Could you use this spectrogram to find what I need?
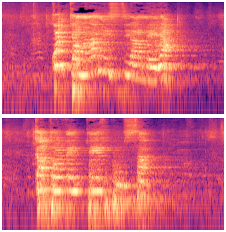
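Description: A man speaks loudly and with animation into a microphone, his voice amplified in a room.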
